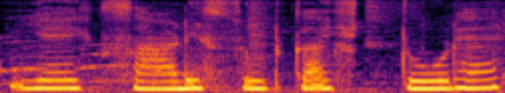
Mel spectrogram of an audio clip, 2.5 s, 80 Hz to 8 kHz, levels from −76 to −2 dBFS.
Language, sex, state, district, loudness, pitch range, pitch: Hindi, female, Bihar, Katihar, -14 LUFS, 235-250 Hz, 245 Hz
